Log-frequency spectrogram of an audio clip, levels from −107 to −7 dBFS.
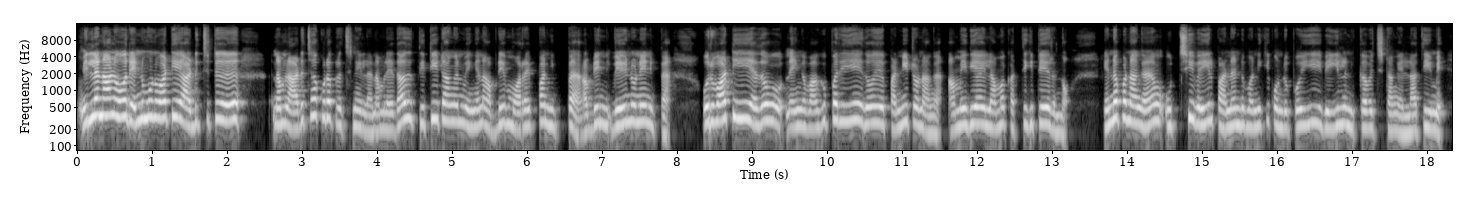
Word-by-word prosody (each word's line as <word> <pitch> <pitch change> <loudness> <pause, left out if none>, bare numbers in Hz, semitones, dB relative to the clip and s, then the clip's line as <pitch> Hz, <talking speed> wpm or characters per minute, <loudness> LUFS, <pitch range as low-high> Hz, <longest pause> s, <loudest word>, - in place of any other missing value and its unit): இல்லனாலும் 355 +1 +8
2, 275 +4 +3
3 330 -1 +3
வாட்டி 320 +2 +3 0.2
அடிச்சுட்டு 250 +6 -3 0.8
நம்மள 245 +1 +2
அடிச்சா 285 +10 -2
கூட 320 0 +3
பிரச்சன 230 -1 -6
இல்ல. 185 - -6
நம்மள 195 +1 -4
எதாவது 290 +6 +2
திட்டிட்டாங்கன்னு 275 0 -1
வைங்க, 220 +1 -1
நான் 230 -3 -2
அப்படியே 240 +8 -4
மொறைப்பா 225 +6 -3
நிப்பேன், 225 -4 -3
அப்படியே 195 +8 -2 0.2
வேணும்னே 270 +3 +2
நிப்பேன். - - -7 0.5
ஒரு 265 +1 +5
வாட்டி, 315 +3 +4 0.2
ஏதோ 265 +4 +1 0.4
எங்க 225 -1 -1
வகுப்பறையே 275 +5 -1
ஏதோ 250 +1 +1 0.3
பண்ணிட்டோம், 240 +2 -2
நாங்க. 170 -2 -5 0.2
அமைதியா 235 +3 +1
இல்லாம 225 +2 -3
கத்திக்கிட்டே 240 +4 -4
இருந்தோம். 175 -5 -8 0.5
என்ன 300 - +5
பண்ணாங்க? 265 -7 +2 0.3
உச்சி 230 +9 -2
வெயில், 265 +4 0
12 235 +3 -1
மணிக்கு 225 +5 -5
கொண்டு 210 -2 -2
போய் 230 +2 0 0.2
வெயில்ல 235 +4 -1
நிக்க 210 +1 -7
வச்சுட்டாங்க 200 -3 -7
எல்லாத்தையுமே. 185 +1 -3
240 Hz, 145 wpm, -24 LUFS, 215-275 Hz, 0.8 s, இல்லனாலும்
